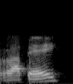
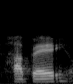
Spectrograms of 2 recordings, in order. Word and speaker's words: rapé: The other types of plants that we use in a ceremony, one is called rapé, or hape, or hapelita. It's spelled R-A-P-E, like rape, but an accent on it, so don't get it confused with the way it's spelled.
